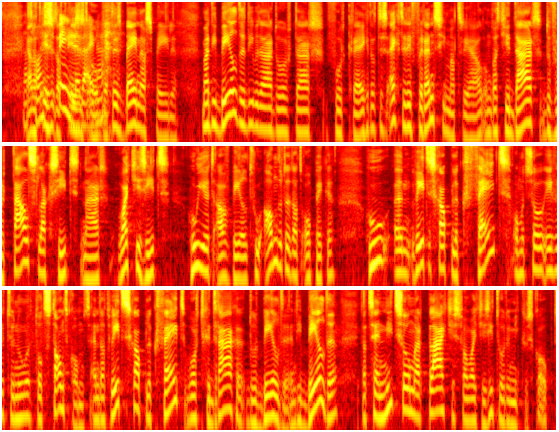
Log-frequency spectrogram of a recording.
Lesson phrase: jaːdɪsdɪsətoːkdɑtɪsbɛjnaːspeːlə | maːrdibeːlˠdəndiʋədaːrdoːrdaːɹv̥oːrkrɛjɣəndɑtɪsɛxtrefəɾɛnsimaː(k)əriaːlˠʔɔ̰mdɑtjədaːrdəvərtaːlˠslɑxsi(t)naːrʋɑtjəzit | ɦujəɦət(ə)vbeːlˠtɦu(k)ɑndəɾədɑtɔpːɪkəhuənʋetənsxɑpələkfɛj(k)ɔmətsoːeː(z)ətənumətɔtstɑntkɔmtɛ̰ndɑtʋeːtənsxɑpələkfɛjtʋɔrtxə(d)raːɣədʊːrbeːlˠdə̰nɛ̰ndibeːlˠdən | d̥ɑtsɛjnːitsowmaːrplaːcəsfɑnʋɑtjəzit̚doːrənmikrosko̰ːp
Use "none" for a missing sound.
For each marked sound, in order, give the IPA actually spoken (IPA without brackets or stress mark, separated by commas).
t, t, ɑ, ʔ, t, v, d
